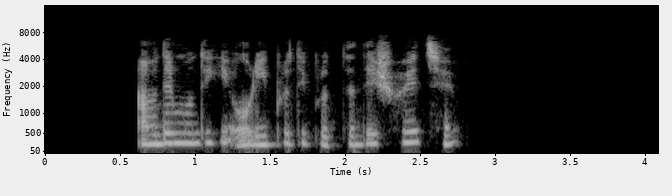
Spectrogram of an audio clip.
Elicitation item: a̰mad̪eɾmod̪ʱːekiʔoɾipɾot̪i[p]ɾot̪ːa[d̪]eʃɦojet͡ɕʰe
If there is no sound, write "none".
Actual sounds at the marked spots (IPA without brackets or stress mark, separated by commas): p, d̪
